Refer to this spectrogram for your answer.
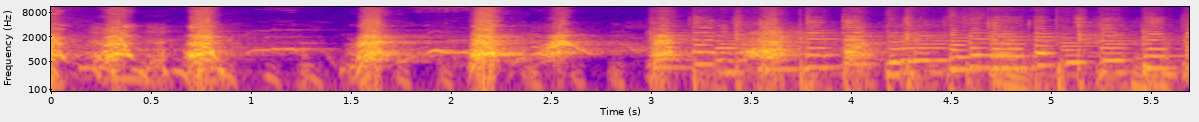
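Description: Loud dog barking in sharp repeated bursts, a few spaced barks at first, then a rapid, nearly continuous volley with some higher yipping and whining mixed in.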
